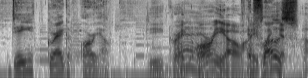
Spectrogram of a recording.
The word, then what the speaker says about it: DiGregorio: And I always tell people the way to learn how to pronounce it, the letter, the name, the cookie, DiGregorio.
